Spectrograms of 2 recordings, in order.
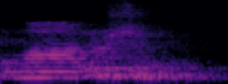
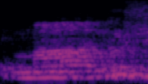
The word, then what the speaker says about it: मानुष: अब हमने देखा इसका उच्चारण, इसका उच्चारण है मानुष। थोड़ा प्रयास करेंगे, मानुष करिए, मानुष मानुष।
